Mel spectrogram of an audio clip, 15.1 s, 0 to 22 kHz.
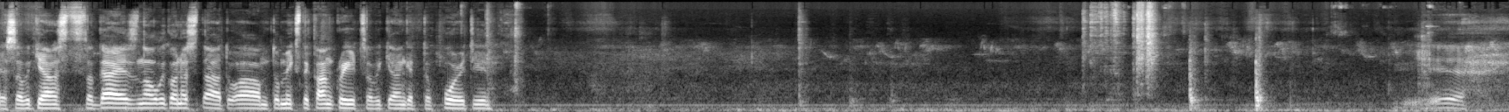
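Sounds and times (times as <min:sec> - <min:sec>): tools clinking and knocking: 0:10.7 - 0:14.6.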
